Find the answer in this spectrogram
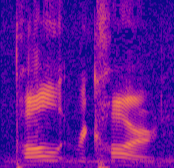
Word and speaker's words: Paul Ricard: place with 124 points paul ricard is apparently the pronunciation being corrected by my engineer in the booth as we get underway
